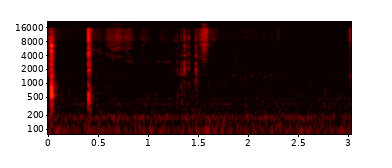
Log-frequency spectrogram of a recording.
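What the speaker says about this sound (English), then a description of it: "Gotta be careful because these cards will fly all over the place. Cut the deck." A deck of oracle cards is cut and handled nearby, with a few sharp snaps and soft papery shuffles spread across a quiet background, no voices.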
